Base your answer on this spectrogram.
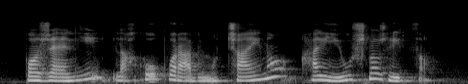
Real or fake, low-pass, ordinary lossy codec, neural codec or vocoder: fake; 7.2 kHz; none; codec, 16 kHz, 2 kbps, FunCodec, trained on LibriTTS, 25 frames a second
